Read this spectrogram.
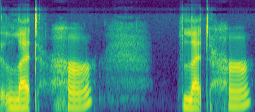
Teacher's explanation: i can get rid of the h · you connect the consonant t over to the e and now the t is between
